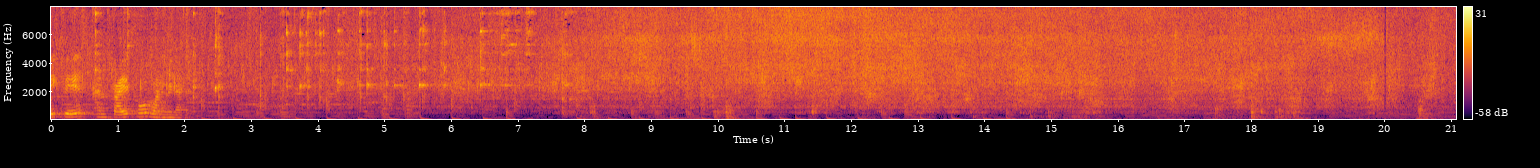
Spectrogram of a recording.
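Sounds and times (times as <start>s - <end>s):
chicken sizzling in hot oil: 0.0s - 21.0s
spatula scraping a pan: 9.7s - 21.0s.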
